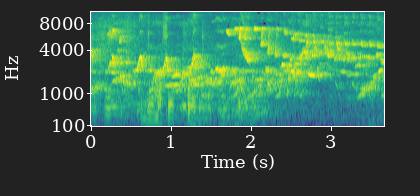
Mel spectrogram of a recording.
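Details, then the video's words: White-rumped shama giving a loud, harsh, squawking chatter first, then flowing into sweeping, slurred high whistles and rapid trills. "MURAI BATU"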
